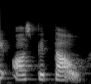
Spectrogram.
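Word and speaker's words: hospital: جیسے ہاسپٹل ہے تو ہاسپٹل کو پرتگیز میں کہیں گے ہاسپتاؤ. ایل میں نے بتایا تھا کہ اسپیلنگ ہاسپٹل والے ہی ہیں جو انگلش میں ہاسپٹل کی اسپیلنگ ہے, اسپیلنگس وہی ہیں, لیکن ایل جو ہے وہ او ہو جاتا ہے اور ایچ جو ہے وہ سائلنٹ ہوتا ہے تو ہاسپتاؤ.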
